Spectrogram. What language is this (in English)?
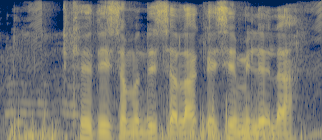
Bhojpuri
